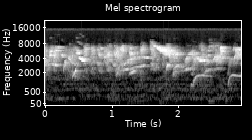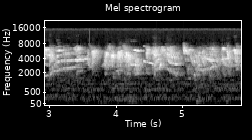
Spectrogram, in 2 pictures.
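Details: Pine grosbeak being fed sunflower seeds, giving dense, high twittering chirps with several clear whistled notes that slur downward and then level off, overlapping continuously throughout.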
